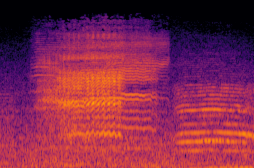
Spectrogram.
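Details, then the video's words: Sheep bleating: a loud, harsh, quavering bleat lasting over a second, followed straight away by a softer, steadier, lower bleat held to the end. "O SOM DAS OVELHAS 🐑 OVELHAS BERRANDO"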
